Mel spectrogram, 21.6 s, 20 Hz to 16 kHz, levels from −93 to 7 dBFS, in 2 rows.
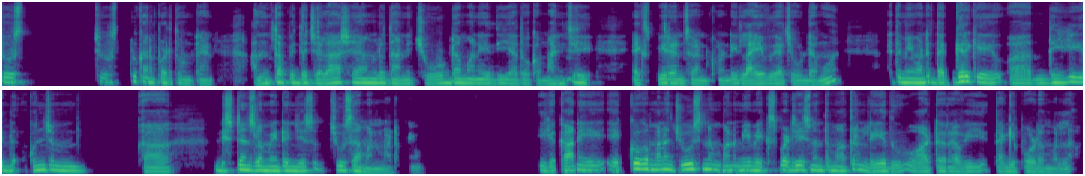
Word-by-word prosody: చూస్తూ 150 -1 +1 0.7
చూస్తూ 145 +4 -7
కనపడుతూ 135 -4 -3
ఉంటాయండి. 110 -1 -6 0.4
అంత 115 +4 -2
పెద్ద 130 -2 0
జలాశయంలో 130 +2 +2
దాన్ని 115 -1 -2
చూడడం 125 +3 -1
అనేది 120 0 -2
అదొక 110 0 -7
మంచి 110 +6 -2 0.6
ఎక్స్పీరియన్స్ 120 +2 0
అనుకోండి. 100 +1 -6
లైవ్‌గా 110 +2 +1
చూడడము. 100 +3 -3 0.6
అయితే 155 - -4
మేము 135 -1 +4
అంటె 135 - +1
దగ్గరికి 165 +4 +5 0.3
ఆహ్, 120 0 -2 0.2
దిగి 135 +5 +2 0.4
కొంచెం 160 0 +2 0.9
ఆహ్, 115 -1 -3 0.5
డిస్టెన్స్‌లో 150 +3 +6
మెయింటైన్ 135 0 +3
చేసి 130 +8 0 0.2
చూసామనమాట. 105 - +1
మేము. 80 -1 -15 1.2
ఇక 130 - -2
కానీ 145 +4 +3 0.3
ఎక్కువగా 185 +6 +6
మనం 175 +1 +4
చూసినం 180 0 +5 0.3
మేము 150 -1 +1
ఎక్స్‌పెక్ట్ 150 +3 +1
చేసినంత 150 -1 +1
మాత్రం 130 +7 -2
లేదు. 120 -2 0 0.2
వాటర్ 120 +1 -1
అవి 120 +3 -5 0.2
తగ్గిపోవడం 110 -2 -3
వల్ల. 95 +1 -9
130 Hz, 120 wpm, -29 LUFS, 115-150 Hz, 1.2 s, డిస్టెన్స్‌లో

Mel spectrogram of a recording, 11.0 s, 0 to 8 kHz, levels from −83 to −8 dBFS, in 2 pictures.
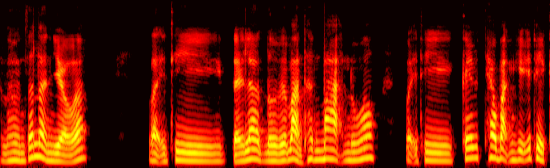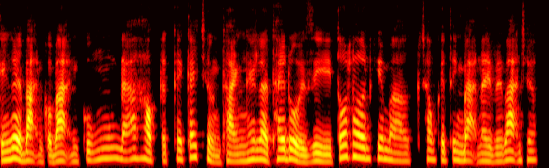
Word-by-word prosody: l 135 - -7
hơn 145 -1 -1
rất 195 - +2
là 205 -2 +4
nhiều 135 -4 +3
á. - - +3 0.6
Vậy 125 - -1
thì 140 -3 0 0.2
đấy 130 +3 +3
là 170 0 +4
đối 140 0 +1
với 145 - +2
bản 175 -1 +5
thân 165 -1 -3
bạn, 170 -5 +1
đúng 150 +2 -1
không? 190 +2 +1 0.3
Vậy - - -4
thì 140 -2 -1
cái 185 +2 +1
theo 195 -1 +3
bạn 160 -5 +1
nghĩ 160 +3 -2
thì 185 - +1
cái 150 +1 -1
người 180 -2 +6
bạn 140 -5 +1
của - - -2
bạn 130 -3 +1
cũng 175 +6 -5
đã 165 +2 -2
học 165 -5 0
được 135 - -4
cái 165 - -2
cách 205 +4 -2
trưởng 115 -9 -3
thành 130 0 -1
hay 165 +3 -2
là 165 - +2
thay 175 0 +2
đổi 165 -9 +3
gì 130 -1 -1
tốt 205 +2 +1
hơn 195 -3 +3
khi 185 - +1
mà 145 -5 -3 0.2
trong 165 -1 -5
cái 150 - -4
tình 155 -3 -3
bạn 140 -3 -1
này 135 -1 -1
với 130 +3 -4
bạn 160 -3 +1
chưa? 160 -1 -6
150 Hz, 295 wpm, -30 LUFS, 135-175 Hz, 0.6 s, người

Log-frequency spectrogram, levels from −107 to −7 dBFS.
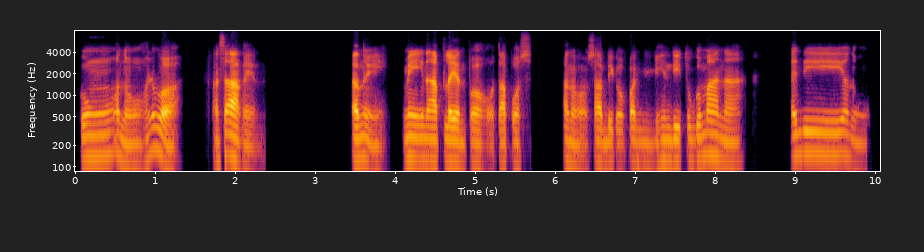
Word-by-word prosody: Kung 135 +2 -1
ano 105 -1 -3
ano - - -3
ba? - - +7 0.5
Ang 110 - -6
sa 140 -3 +9
akin 100 -3 -8 1.2
Ano 120 +2 +5
eh, 100 -4 -6 0.2
may 130 -1 +2
ina-applyan 120 -3 +4
po - - -2
ako 105 -1 -2
tapos 110 -1 -1 0.5
ano - - -4
sabi 110 -1 -1
ko 105 - -2
'pag 115 -1 0
hindi 115 +3 -5
'to 120 +1 -10
gumana, 130 -4 0 0.6
eh 135 - +2
di 155 +1 -4 0.4
ano 115 -8 -8
115 Hz, 145 wpm, -27 LUFS, 110-130 Hz, 1.2 s, sa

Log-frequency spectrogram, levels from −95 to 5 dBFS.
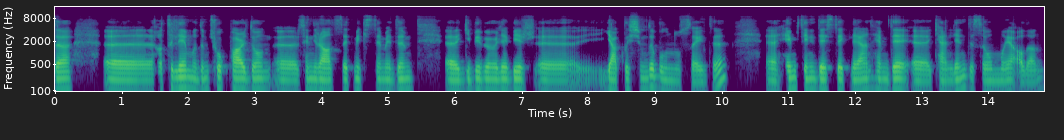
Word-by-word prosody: da, 105 0 +5 0.5
eee, 95 -1 +3
"Hatırlayamadım 110 0 0
çok 110 +1 -3
pardon." 105 0 +4
eee, 95 -1 0
"Seni 105 0 -4
rahatsız 95 -1 +3
etmek 100 0 -3
istemedim." 105 0 -3 0.5
eee, 95 -1 +4
gibi 100 +2 -2
böyle 100 -1 +1
bir, 105 -2 +1
eee, 95 -1 -1 0.3
yaklaşımda 105 +4 +1
bulunulsaydı, 95 - -3 0.6
eee, 95 -2 0
hem 110 +1 +2
seni 105 -1 -1
destekleyen 100 -1 +2
hem 100 -3 -4
de, 105 -1 +5
eee, 90 -2 +1
kendilerini 100 +5 -2
de - - -6
savunmaya 95 +1 -2
alan, 85 +6 -4
100 Hz, 115 wpm, -27 LUFS, 95-105 Hz, 0.6 s, da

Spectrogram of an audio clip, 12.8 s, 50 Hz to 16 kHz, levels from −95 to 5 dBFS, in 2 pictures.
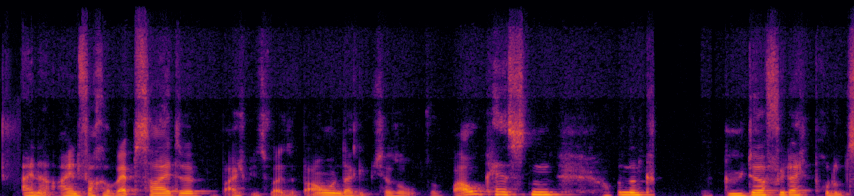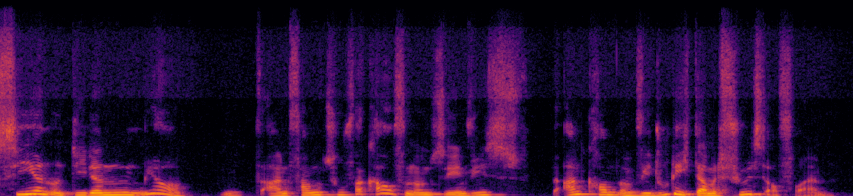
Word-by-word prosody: eine 115 -2 -3
einfache 135 +1 -2
Webseite 155 -1 0
beispielsweise 110 - -10
bauen. 170 -3 +1
Da 110 - -1
gibt's 110 +1 -13
ja 110 - -6
so 110 0 -10
so 105 -1 -20
Baukästen 210 -2 0 0.4
und 190 - +1
dann 180 -1 +6
Gü - - -6 0.5
Güter 130 +8 +3
vielleicht 175 0 -1
produzieren 215 - +2
und 160 - -1
die 170 - +1
dann, 175 +1 +5
ja, 265 - -1 0.6
anfangen 150 +6 -1
zu 185 0 -6
verkaufen 210 - -2
und 115 0 +2
sehen, 120 +4 +1
wie's 180 +1 -5 0.3
ankommt 205 -2 0
und 130 -1 0
wie 155 - +2
du 165 +7 -2
dich 220 -3 +3
damit 145 0 +6
fühlst 220 - -1
auch - - -10
vor - - -12
allem. - - -14
175 Hz, 175 wpm, -26 LUFS, 135-200 Hz, 0.6 s, dann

